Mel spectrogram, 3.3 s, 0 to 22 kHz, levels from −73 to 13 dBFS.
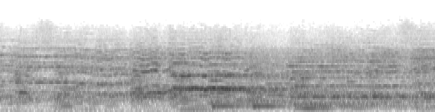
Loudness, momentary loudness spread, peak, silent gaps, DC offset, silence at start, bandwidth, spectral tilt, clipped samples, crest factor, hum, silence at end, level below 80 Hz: -21 LUFS; 8 LU; -6 dBFS; none; under 0.1%; 0 s; 11.5 kHz; -4 dB/octave; under 0.1%; 16 dB; none; 0 s; -52 dBFS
